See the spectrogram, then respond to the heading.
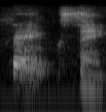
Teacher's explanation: Notice how it gets kind of nasal because of the N?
